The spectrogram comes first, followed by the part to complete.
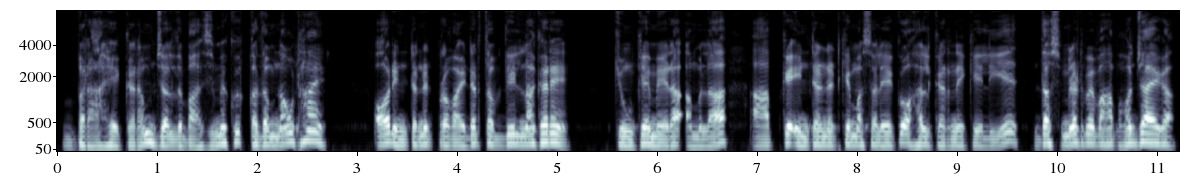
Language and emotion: Urdu, fearful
